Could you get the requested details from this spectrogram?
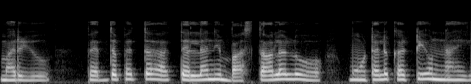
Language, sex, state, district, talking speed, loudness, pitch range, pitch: Telugu, female, Andhra Pradesh, Krishna, 100 wpm, -15 LUFS, 200-230 Hz, 215 Hz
